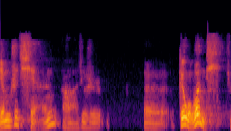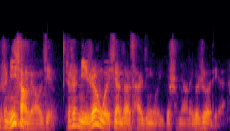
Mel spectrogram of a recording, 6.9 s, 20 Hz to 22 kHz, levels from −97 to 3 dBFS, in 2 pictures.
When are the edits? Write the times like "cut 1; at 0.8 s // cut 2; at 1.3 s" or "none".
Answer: none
